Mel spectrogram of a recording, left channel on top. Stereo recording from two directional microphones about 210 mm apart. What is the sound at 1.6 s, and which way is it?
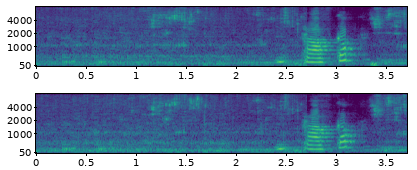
Water tap, 20° right (ahead or behind).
